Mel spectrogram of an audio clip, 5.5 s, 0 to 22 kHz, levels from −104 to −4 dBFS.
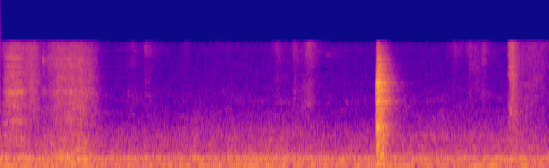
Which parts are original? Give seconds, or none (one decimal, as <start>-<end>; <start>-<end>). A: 0.0-5.5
